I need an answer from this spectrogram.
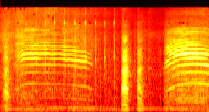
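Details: Homeless, hungry cat that lost its family, being called and fed: two long, drawn-out harmonic meows, the first sliding slowly downward for nearly two seconds, the second rising near the end, with a person's short calling words between them.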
